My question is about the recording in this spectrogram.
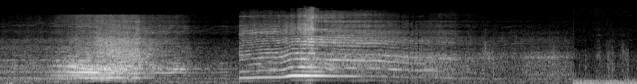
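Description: Two quick passes of a radio-controlled model ultralight's motor and propeller. The second motor note swells and rises in pitch about three seconds in, then falls away as it passes.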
